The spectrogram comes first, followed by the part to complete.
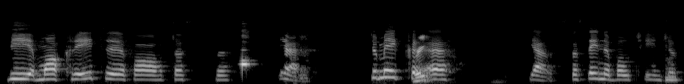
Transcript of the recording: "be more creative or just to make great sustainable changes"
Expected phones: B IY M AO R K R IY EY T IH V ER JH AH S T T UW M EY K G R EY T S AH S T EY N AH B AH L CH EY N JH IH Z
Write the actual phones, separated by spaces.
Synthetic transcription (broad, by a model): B IY M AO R K R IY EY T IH F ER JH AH S T T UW M EY K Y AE S AH S T EY N AH B AH L CH EY N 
